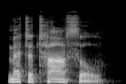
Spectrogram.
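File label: "metatarsal", English, British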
